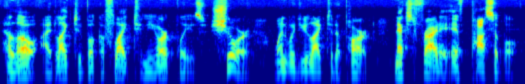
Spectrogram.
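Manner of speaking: quick demo dialogue with clear syllables; fast but rhythmic. Shown as a demonstration. Teacher demonstrating a flight booking to students, fast with steady rhythm. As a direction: say it briskly, keeping the rhythm. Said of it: "I wouldn't speak any faster than that".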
